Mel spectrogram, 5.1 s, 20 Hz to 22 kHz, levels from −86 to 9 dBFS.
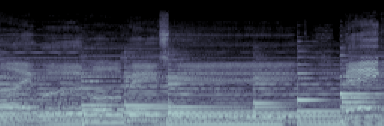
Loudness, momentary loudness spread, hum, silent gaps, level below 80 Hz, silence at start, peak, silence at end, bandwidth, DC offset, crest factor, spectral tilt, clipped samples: -20 LUFS; 5 LU; none; none; -30 dBFS; 0 s; -6 dBFS; 0 s; 13 kHz; under 0.1%; 14 dB; -6 dB/octave; under 0.1%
